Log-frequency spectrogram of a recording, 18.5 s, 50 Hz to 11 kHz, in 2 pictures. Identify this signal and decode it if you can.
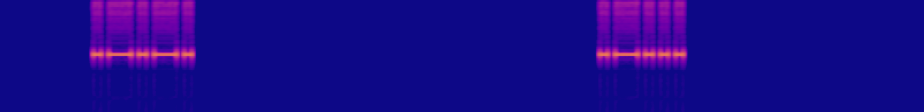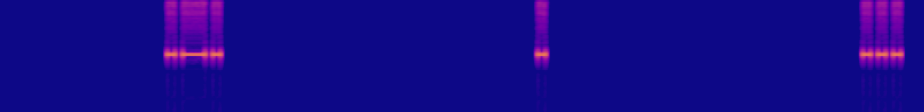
Morse code, heard as a keyed tone, about 16 wpm, 800 Hz. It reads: <AR> <AS> R E S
